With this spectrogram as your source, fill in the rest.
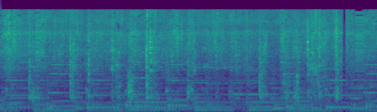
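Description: Hakka noodles are stir-fried in a pan with a continuous crackling sizzle and repeated clattering tosses and scrapes of the utensil, busy and close, with no talk.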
